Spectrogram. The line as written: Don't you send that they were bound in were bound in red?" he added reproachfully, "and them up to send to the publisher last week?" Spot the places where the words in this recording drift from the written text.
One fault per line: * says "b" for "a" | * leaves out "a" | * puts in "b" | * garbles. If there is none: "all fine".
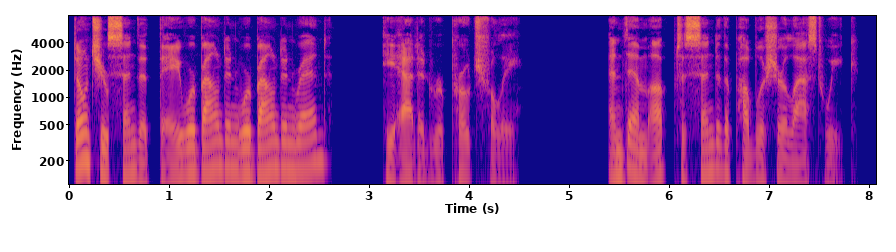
all fine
